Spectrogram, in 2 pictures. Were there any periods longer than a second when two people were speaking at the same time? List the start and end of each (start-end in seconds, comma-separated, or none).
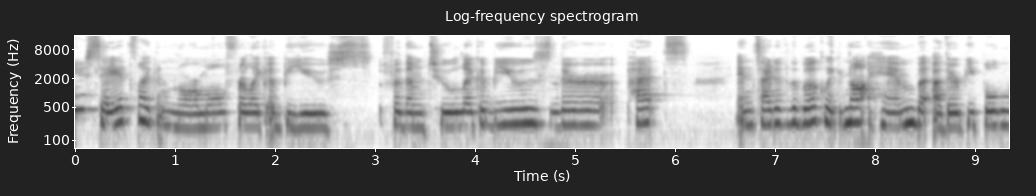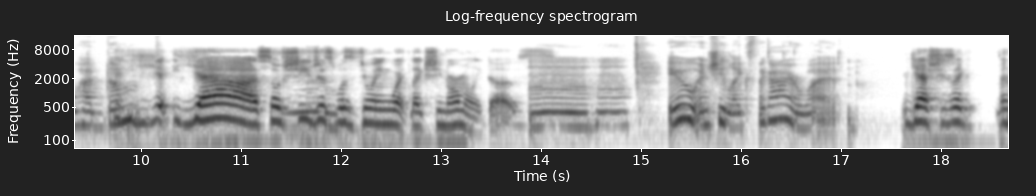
none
